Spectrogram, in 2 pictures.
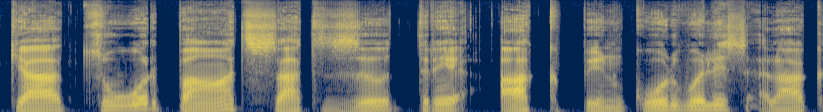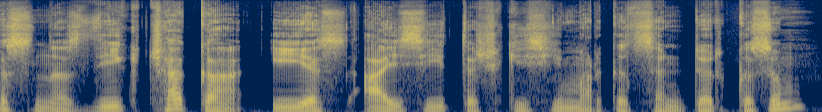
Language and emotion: Kashmiri, neutral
